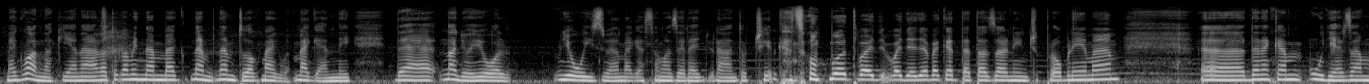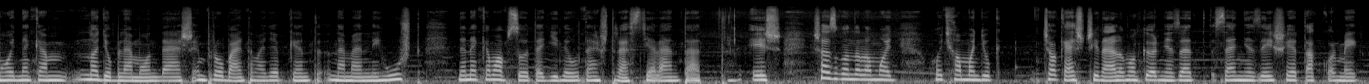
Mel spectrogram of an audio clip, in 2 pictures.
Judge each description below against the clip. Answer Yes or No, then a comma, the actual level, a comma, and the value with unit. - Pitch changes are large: No, average, 2.9 semitones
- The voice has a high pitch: Yes, high, 195 Hz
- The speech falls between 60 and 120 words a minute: No, average, 145 wpm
